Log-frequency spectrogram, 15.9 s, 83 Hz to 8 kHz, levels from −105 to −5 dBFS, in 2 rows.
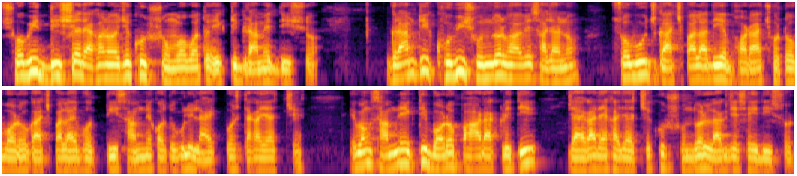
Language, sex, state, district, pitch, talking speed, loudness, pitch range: Bengali, male, West Bengal, Malda, 115 Hz, 150 wpm, -15 LUFS, 105-140 Hz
